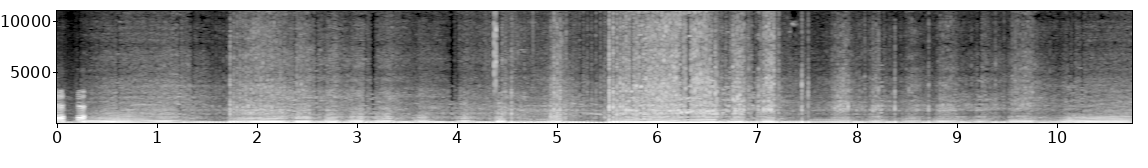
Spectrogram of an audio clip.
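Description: Knobby tyres spin and spray loose dirt.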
